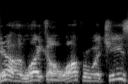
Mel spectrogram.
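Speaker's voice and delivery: on-air radio DJ announcer voice. Speaker recalling a drive-through customer ordering, in a radio announcer voice. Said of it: "a guy who was like a radio announcer".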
